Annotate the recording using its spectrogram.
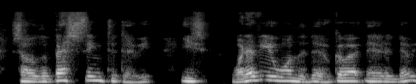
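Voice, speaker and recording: A man's fairly high, somewhat breathy voice with a dark, mellow tone, at a fairly quick pace. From West Midlands, England (West Bromwich). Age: 60s. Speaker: blind runner and motivational speaker. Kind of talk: interview.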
